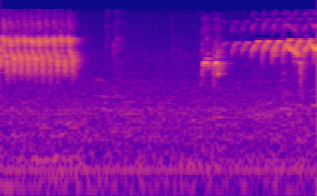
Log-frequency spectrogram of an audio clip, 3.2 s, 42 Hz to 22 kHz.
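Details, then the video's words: Timbrado Español canaries competing as a team of four in a November 2015 singing show: a dense high trill stops abruptly, a second of quiet follows, then singing resumes with a rapid rolling trill and a clear rising whistle. "Έκθεση Καναρινιών Φωνής Timbrado Español"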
